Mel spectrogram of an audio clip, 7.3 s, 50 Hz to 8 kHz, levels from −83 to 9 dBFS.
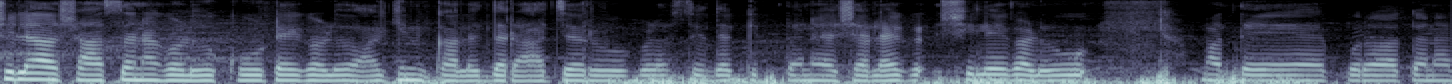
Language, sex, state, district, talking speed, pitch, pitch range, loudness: Kannada, female, Karnataka, Raichur, 100 wpm, 185 Hz, 180-195 Hz, -16 LUFS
